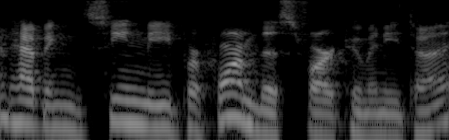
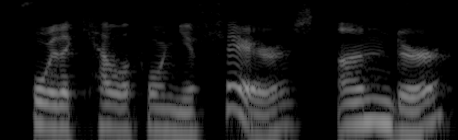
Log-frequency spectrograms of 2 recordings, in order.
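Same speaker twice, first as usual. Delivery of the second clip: usual speaking voice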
